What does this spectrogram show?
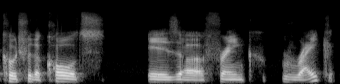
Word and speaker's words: Frank Reich: So the head coach for the Colts is Frank Reich, I believe is how you pronounce it.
